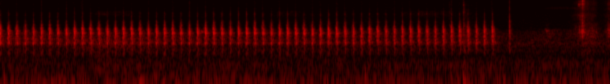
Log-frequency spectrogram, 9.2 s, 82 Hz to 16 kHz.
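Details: BMW M4 Competition Pack, ignition off, from cold: intermittent crisp, even clicking at nearly three a second that starts as soon as a door or the boot is opened, then stops; the engine is not running.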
